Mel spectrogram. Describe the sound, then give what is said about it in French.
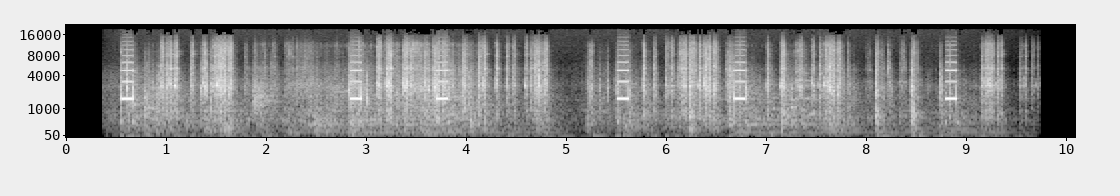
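A supermarket checkout till (cash register) beeps at irregular intervals during Saturday family shopping in a crowded supermarket, six or so short electronic tones amid steady clattering and rustling of items being handled, with a low machine hum underneath and no voices. “I can hear the checkout till.”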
